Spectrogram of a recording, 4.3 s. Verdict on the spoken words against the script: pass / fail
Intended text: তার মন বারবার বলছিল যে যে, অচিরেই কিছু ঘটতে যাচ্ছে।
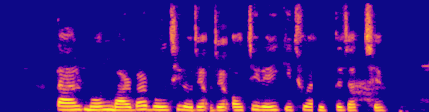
pass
